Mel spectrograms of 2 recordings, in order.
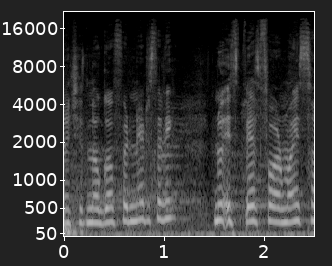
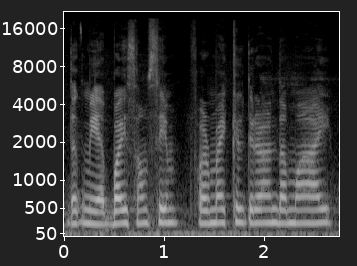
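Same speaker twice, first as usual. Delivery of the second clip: Sudanese accent. Real, not acted.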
